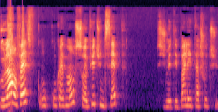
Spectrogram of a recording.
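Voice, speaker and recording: Lively intonation and vocal fry run through a woman's bright, sharp tone. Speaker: book and crochet vlogger. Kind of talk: casual vlog chat. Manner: hesitant, filler-heavy.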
